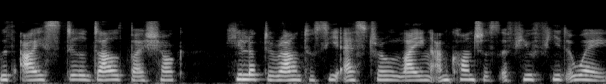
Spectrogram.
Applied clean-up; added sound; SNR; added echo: neural mask model Resemble Enhance denoiser.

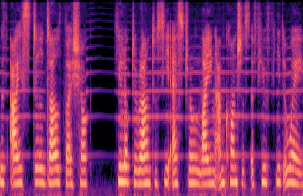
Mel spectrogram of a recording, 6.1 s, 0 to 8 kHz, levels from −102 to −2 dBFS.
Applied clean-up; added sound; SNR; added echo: neural mask model RNNoise.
